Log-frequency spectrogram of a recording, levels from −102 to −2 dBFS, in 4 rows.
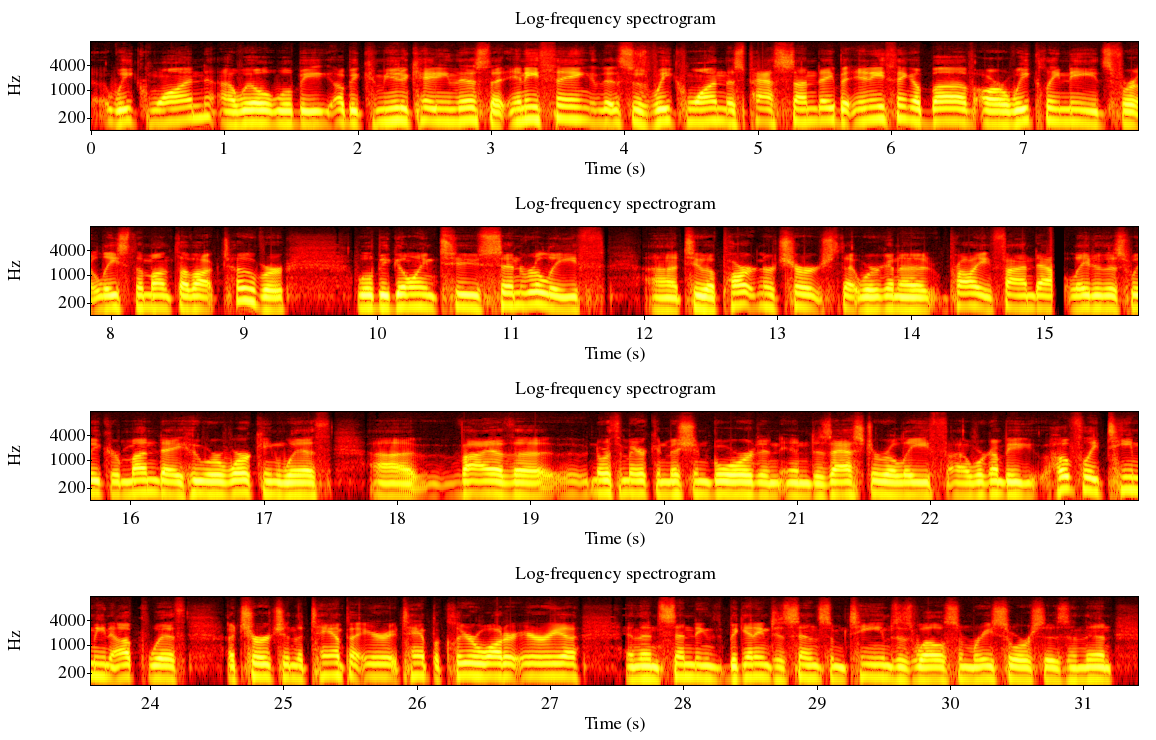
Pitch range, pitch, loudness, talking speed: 145-170 Hz, 155 Hz, -25 LUFS, 195 wpm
